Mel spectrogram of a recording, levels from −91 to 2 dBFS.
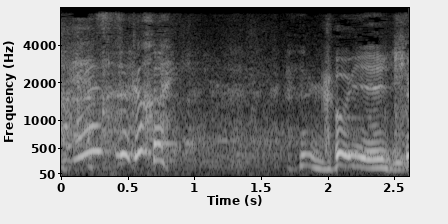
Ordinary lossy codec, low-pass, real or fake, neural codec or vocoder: none; 7.2 kHz; real; none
